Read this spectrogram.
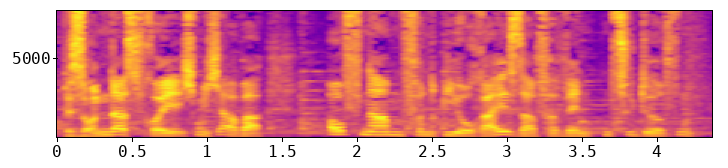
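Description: A man's voice: fairly high pitch, steady tone, moderate pace. A man hosting a podcast, reading scripted first-person documentary narration. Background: guitar music.

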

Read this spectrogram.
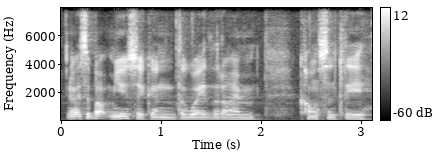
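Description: A man's voice: fairly low pitch, a little fast, a little mellow. A man whose first language is Swedish, a musician giving casual, reflective interview answers as he searches for his words. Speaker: musician guest.

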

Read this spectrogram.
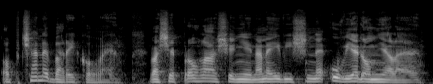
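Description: Officious committee chairman played by a man, middling pitch. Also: a bit bright, close to an everyday voice. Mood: official. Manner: sloganeering, bureaucratic. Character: pedantic, officious male Soviet house committee chairman. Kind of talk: radio play acting.

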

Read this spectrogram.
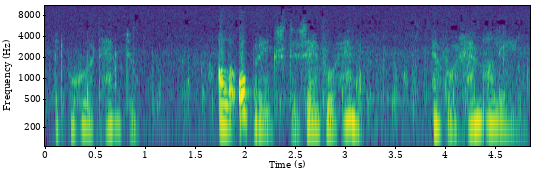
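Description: An actor playing the emphatic storyteller of a radio drama folk tale, delivering scripted narration with dramatic pauses. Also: male voice, sits high. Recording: dull recording with clear noise.

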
